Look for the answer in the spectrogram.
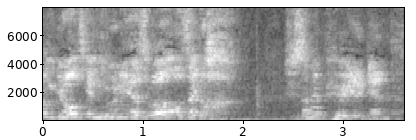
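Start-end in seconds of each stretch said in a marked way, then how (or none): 1.6-3.5 low, soft fed-up groan; imitating an irritated guy's aside; annoyed guy grumble. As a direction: grumble it quickly under your voice. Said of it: "guys get really pissed off".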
